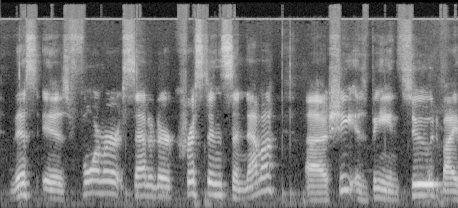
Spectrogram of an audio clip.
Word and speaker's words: Sinema: The ex-wife suit said Sinema, it's pronounced Sinema.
